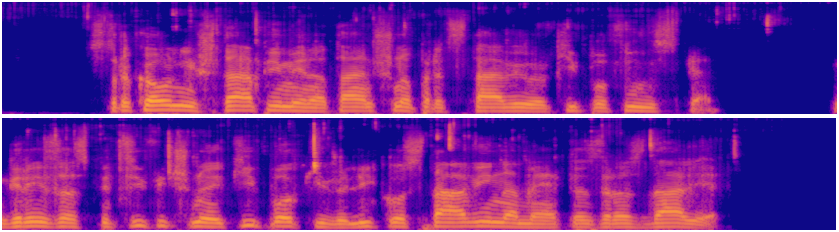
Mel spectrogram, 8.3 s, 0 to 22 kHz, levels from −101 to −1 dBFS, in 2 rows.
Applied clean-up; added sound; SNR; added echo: neural mask model Resemble Enhance denoiser.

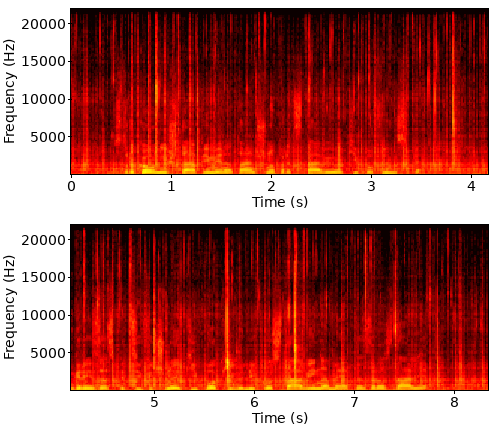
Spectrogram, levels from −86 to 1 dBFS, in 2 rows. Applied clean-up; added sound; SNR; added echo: none; Sink (filling or washing) / Water tap, faucet; 5 dB; none.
